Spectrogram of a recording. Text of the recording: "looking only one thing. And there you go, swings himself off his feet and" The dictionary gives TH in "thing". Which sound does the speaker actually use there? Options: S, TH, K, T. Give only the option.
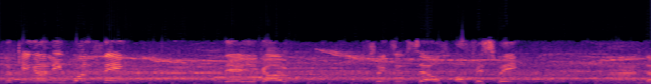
TH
